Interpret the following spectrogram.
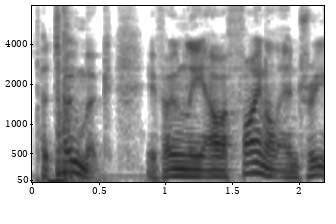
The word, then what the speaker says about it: Potomac: sailed that very river I can say with absolute confidence it is pronounced Potomac if only our final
